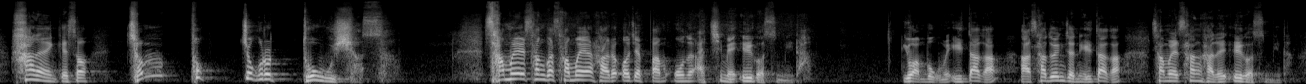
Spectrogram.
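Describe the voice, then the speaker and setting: Middle-aged pastor guy preaching, slightly high voice, swings his pitch all over, acts out the bible characters. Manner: lively storytelling, acting out biblical figures in colloquial voices; asks the congregation rhetorical questions. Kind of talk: sermon.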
